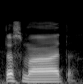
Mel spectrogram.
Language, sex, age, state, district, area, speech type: Sanskrit, male, 18-30, Maharashtra, Nagpur, urban, spontaneous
